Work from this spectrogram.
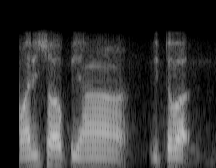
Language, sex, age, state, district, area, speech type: Urdu, male, 18-30, Uttar Pradesh, Siddharthnagar, rural, conversation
